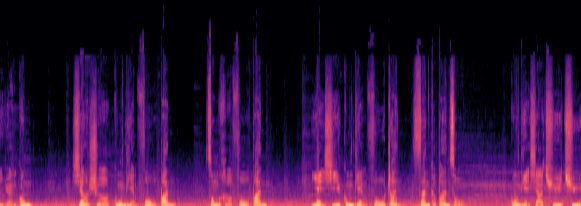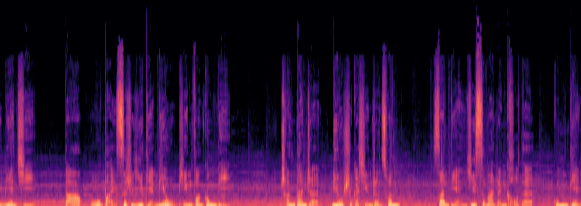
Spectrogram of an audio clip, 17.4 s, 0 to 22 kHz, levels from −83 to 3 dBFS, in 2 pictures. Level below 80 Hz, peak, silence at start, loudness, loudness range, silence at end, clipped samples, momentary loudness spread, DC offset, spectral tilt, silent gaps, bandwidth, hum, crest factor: -32 dBFS; -2 dBFS; 0 s; -16 LUFS; 1 LU; 0 s; under 0.1%; 16 LU; under 0.1%; -6 dB/octave; none; 16.5 kHz; none; 14 dB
